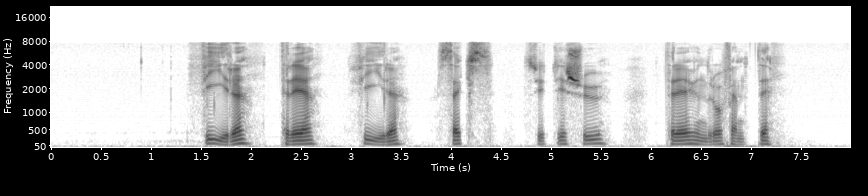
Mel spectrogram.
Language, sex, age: Norwegian, male, 27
